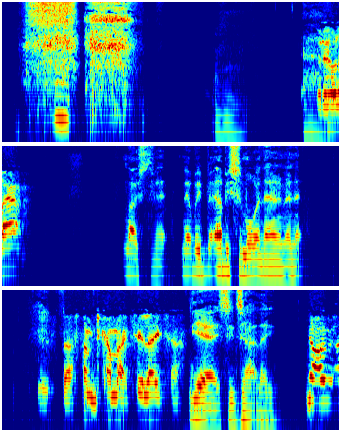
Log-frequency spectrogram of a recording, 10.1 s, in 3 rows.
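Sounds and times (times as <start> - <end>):
person blowing nose: 0.1 - 1.6
speech: 0.5 - 0.8, 3.1 - 3.6, 4.6 - 6.5, 7.1 - 10.0.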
